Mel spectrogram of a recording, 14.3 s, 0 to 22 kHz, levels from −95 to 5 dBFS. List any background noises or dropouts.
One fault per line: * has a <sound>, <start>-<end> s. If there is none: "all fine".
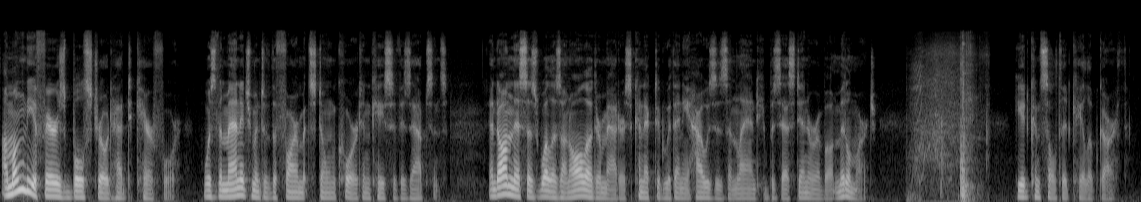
* has a squeak, 11.3-12.4 s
